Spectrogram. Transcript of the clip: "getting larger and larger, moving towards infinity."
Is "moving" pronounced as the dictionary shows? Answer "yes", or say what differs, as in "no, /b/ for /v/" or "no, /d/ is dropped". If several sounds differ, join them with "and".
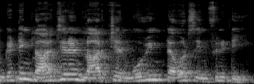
yes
